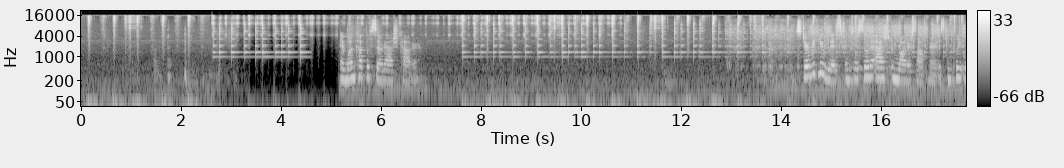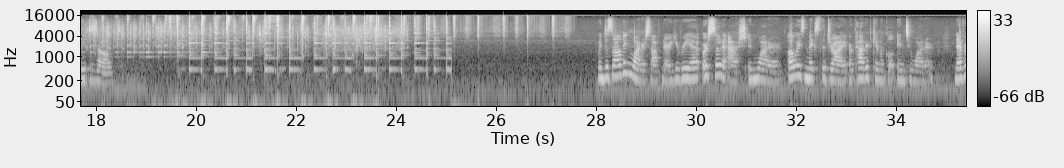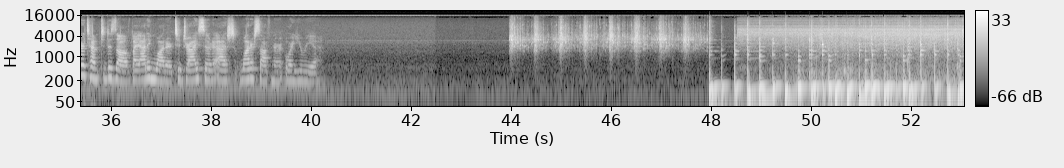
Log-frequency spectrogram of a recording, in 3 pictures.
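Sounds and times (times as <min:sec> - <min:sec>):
whisk stirring in plastic bucket: 0:00.0 - 0:27.5, 0:44.0 - 0:48.0
percussion shaker: 0:00.0 - 0:27.7, 0:44.0 - 0:53.0
bass line: 0:48.0 - 0:53.0.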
